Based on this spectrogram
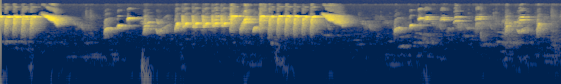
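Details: Excited European goldfinch singing inside a cage: a fast, tinkling jumble of high twitters, buzzy trills and liquid notes in bursts separated by brief pauses.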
